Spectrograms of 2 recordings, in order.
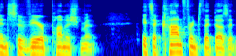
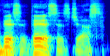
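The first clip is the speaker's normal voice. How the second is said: lightly acted sober broadcaster, lower and measured; restrained on-air disapproval, as if calling the game; a hint of grave commentator; imitated game announcer; 4 semitones lower, 4 dB quieter than usual. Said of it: "if I were doing the game with the headset on".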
